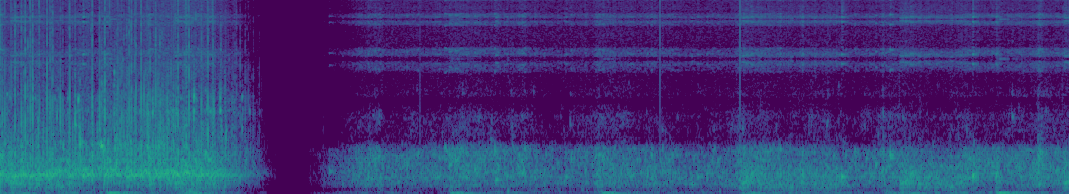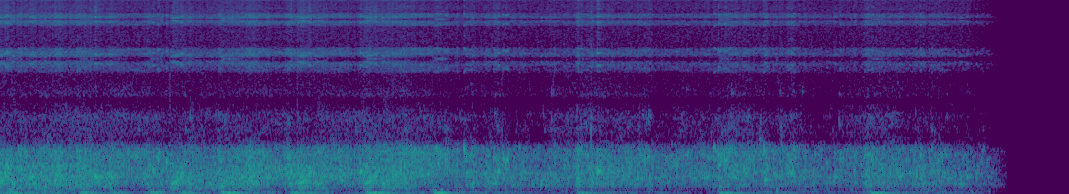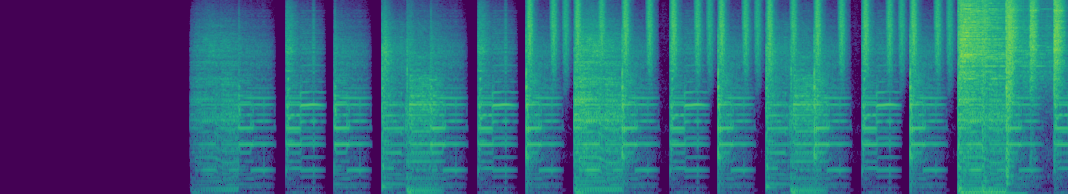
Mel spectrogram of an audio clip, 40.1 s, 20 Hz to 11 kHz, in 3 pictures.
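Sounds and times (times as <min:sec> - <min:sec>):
water rushing and gurgling: 0:00.0 - 0:03.4, 0:04.0 - 0:25.9.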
